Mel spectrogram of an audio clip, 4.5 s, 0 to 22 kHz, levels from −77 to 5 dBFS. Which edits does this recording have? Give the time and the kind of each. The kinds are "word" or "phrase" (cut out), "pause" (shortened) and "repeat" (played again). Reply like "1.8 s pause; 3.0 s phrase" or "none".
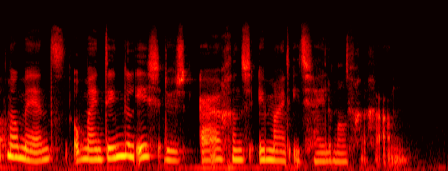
1.3 s word; 1.6 s word; 2.9 s word; 3.5 s word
